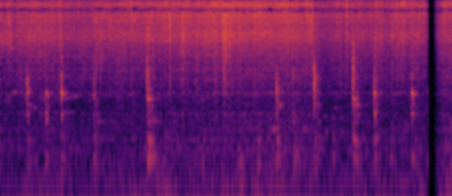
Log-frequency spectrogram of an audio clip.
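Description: Milkfish (bangus) sizzles in a hot pan with a steady frying hiss, broken by frequent scraping and clinking stir strokes from a ladle. A brief dropout comes near the end.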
